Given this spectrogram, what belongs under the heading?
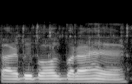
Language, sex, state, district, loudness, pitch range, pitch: Hindi, male, Tripura, Dhalai, -13 LUFS, 125-135 Hz, 130 Hz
